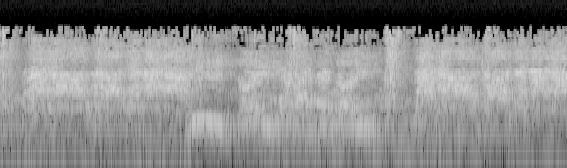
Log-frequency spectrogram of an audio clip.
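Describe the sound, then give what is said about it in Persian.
A large protest crowd chants and shouts in unison at night in Ekbatan, Tehran, Iran, voices overlapping in a loud, continuous roar with rising rhythmic cries and brief swells, no single speaker standing out. “و اینجا اکباتان که دیگر شبها خواب ندارد.”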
